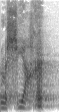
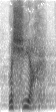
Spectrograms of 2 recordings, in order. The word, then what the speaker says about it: Mashiach: It's a Hebrew word we should all know and know how to pronounce and impress our friends at work with. It's the word Mashiach. Mashiach.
